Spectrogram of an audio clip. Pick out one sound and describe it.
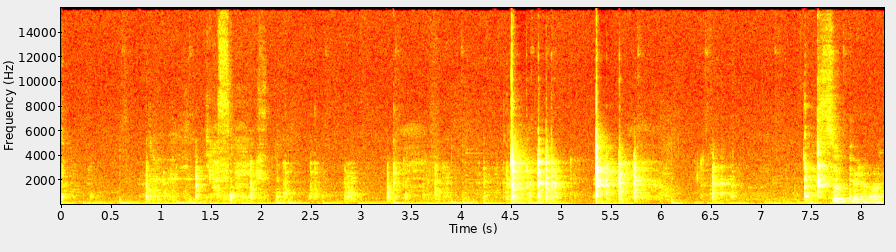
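Plastic toy pieces click and clatter.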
